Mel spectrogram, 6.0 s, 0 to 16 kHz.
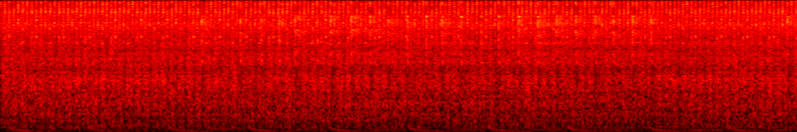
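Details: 2014 Ford Explorer 3.5L, bank 2 cam/crank correlation (P0019) and random/cylinder 4 misfire codes, IDS reading 50, unplugging the oil control valve changes nothing: uneven, stumbling idle with irregular low thumps a few times a second; suspected stuck exhaust cam phaser.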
